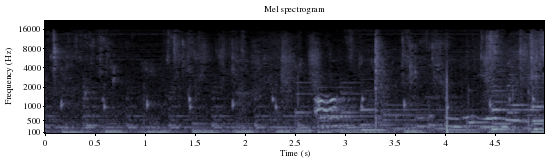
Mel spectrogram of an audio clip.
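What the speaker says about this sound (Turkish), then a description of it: "Oo, oh, su çok geldi." Tap water running and splashing into a sink while toy farm animals are rinsed, a loud steady gush with drips and squishy handling noises close by.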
